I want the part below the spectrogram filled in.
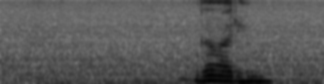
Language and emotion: Russian, neutral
